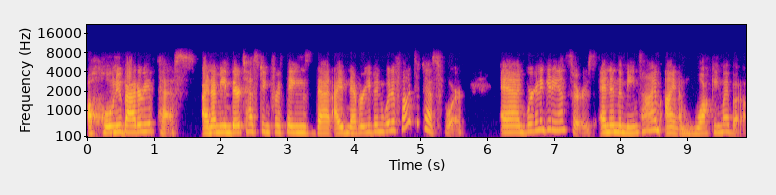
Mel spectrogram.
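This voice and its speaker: A normal speaking voice with an American accent, moderate pace and ordinary pitch variation, over a quiet background. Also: woman, fairly high pitch for a woman. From Pennsylvania, Pittsburgh. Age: 30s. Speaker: runner. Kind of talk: casual chat.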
